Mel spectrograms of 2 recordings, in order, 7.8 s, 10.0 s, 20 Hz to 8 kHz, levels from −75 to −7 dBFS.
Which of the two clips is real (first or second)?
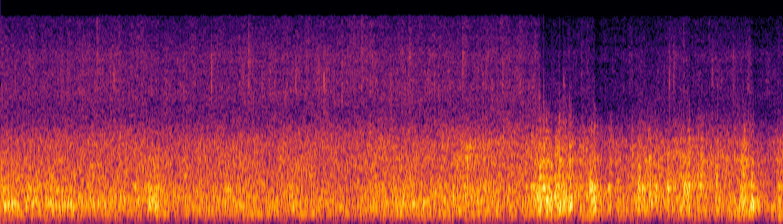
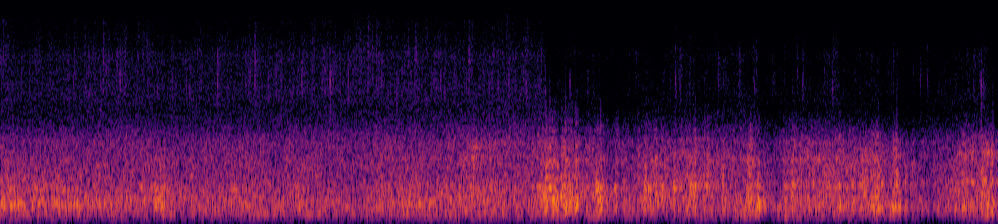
second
